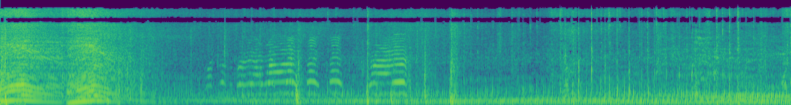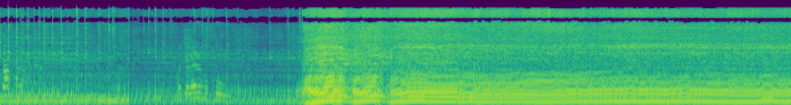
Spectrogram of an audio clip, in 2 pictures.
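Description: A chainsaw revs loudly and cuts through wood, close by.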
